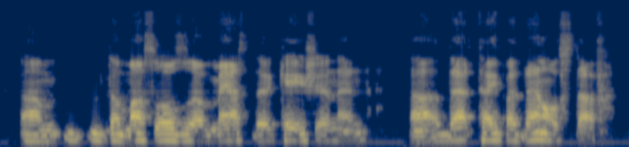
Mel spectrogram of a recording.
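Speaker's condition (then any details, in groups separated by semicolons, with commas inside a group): Primary lateral sclerosis, bulbar onset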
